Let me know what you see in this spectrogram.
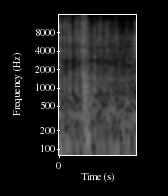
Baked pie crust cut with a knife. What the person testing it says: do you hear how crispy that is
